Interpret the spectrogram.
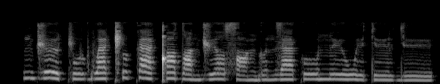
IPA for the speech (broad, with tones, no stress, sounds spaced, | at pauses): n d͡ʒ øː˦˨ c u˨ l ɡ w æ˦ ǁ ɯ˦ k æ˦˨ ǃ ɯ˦ dˤ e˨ n d͡ʒ yː˦ sˤ ɑ˨ ŋ ɡ ɯ˨ n z æ˦ k uː˦ ɲ yː˦ w y˨ t yː˨ l d yː˨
